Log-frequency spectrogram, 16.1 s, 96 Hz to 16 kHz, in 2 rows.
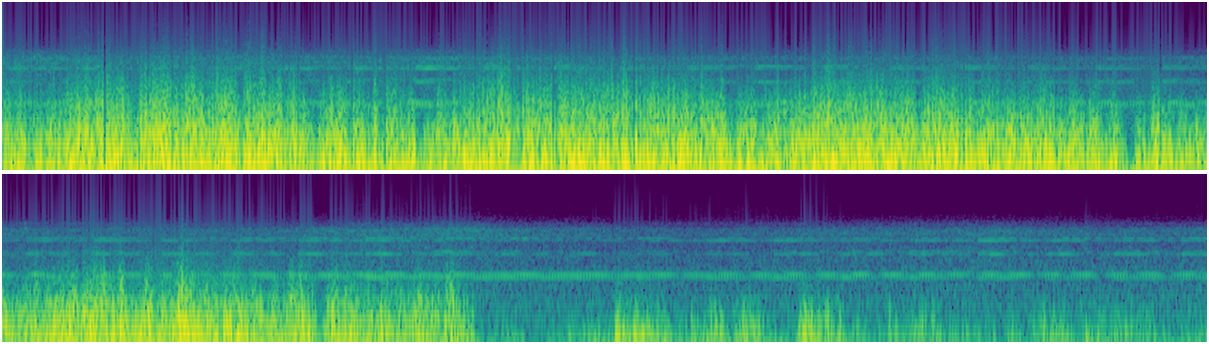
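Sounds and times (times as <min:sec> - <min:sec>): train passing rumble: 0:00.0 - 0:16.0
level-crossing electronic bell: 0:07.9 - 0:16.0.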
